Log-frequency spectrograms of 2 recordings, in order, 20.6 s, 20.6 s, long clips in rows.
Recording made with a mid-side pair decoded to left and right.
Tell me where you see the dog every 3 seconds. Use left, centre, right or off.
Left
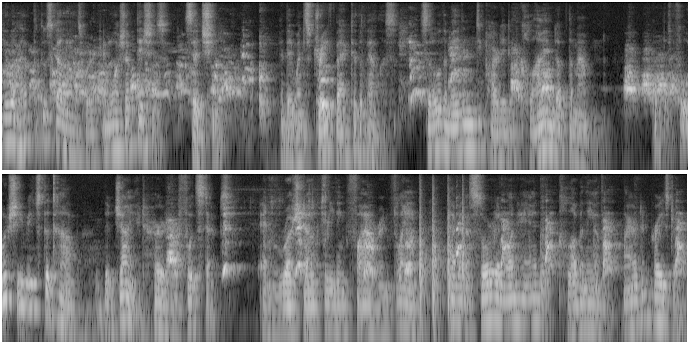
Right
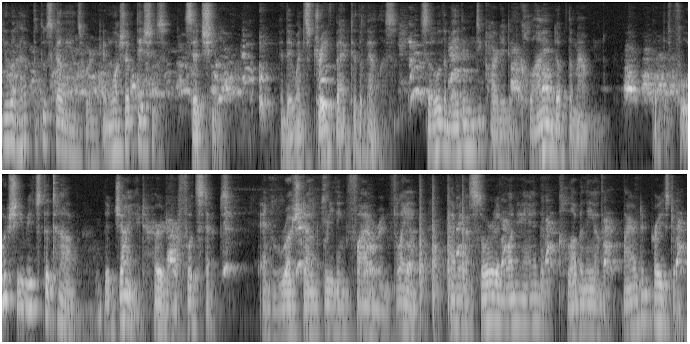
left, centre, centre, left, left, left, left.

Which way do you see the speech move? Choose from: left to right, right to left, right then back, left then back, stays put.
stays put.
